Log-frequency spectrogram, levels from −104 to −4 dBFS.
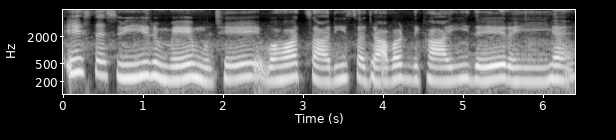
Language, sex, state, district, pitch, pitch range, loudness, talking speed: Hindi, female, Madhya Pradesh, Katni, 230 Hz, 215-245 Hz, -17 LUFS, 105 wpm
